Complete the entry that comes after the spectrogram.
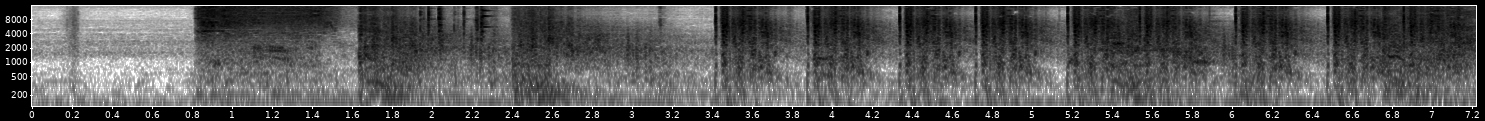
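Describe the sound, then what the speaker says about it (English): Rapid bursts of gunfire from the 2004 PC shooter Doom 3, loud and dense, firing in repeated volleys over a steady game soundscape for several seconds. "Couple of shots to the head should take him out."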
